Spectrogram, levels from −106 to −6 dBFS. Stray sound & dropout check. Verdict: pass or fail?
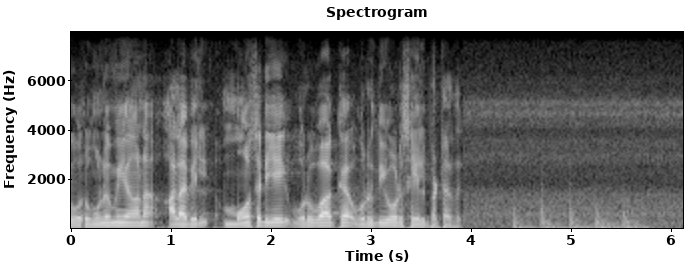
fail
